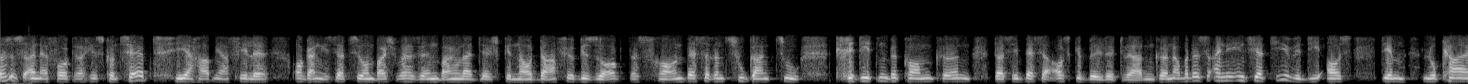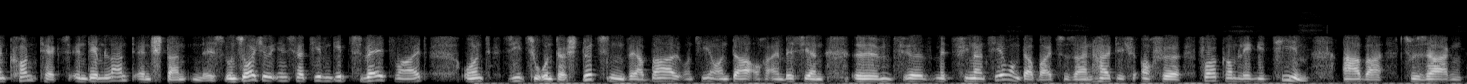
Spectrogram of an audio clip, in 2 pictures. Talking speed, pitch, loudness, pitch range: 160 wpm, 140 Hz, -20 LUFS, 130-170 Hz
